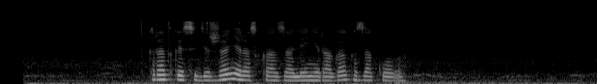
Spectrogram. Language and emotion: Russian, neutral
